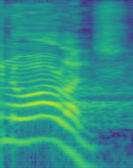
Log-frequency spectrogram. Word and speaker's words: New Orleans: Welcome to New Orleans. I was taught that's how you say it, so Ruben, if I get in trouble, you tell me.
